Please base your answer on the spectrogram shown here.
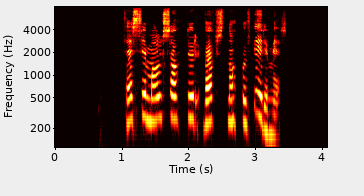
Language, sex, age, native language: Icelandic, female, 40-49, Icelandic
